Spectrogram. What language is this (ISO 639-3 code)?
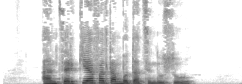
eus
